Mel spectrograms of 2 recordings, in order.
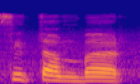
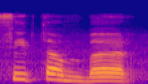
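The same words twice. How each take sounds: Both takes have the same delivery.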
